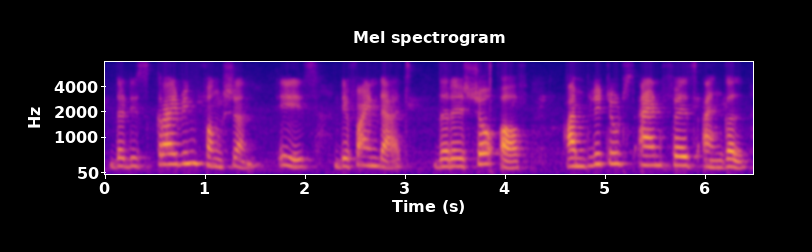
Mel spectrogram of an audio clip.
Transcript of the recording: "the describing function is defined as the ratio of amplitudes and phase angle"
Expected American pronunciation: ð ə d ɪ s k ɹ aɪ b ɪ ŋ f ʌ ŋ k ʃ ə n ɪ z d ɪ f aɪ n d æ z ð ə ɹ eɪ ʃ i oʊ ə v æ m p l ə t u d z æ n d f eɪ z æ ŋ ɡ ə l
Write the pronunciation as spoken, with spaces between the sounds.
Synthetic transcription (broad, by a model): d ə d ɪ s k ɹ aɪ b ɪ ŋ f ʌ ŋ k ʃ ə n ɪ z d ɪ f aɪ n d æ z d ə ɹ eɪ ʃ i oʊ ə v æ m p l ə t u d s æ n d f eɪ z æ ŋ ɡ ə l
